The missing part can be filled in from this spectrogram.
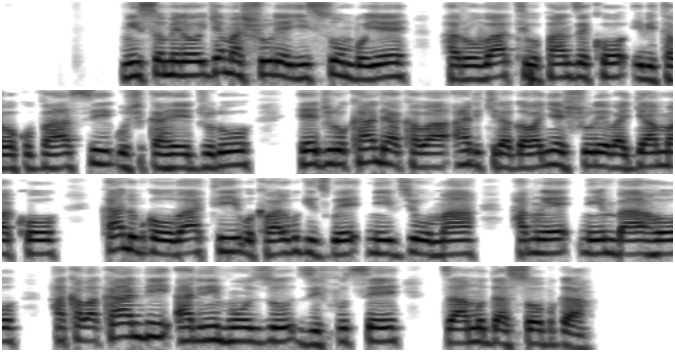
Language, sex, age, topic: Rundi, female, 25-35, education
